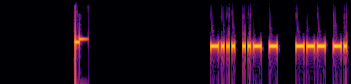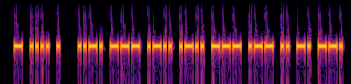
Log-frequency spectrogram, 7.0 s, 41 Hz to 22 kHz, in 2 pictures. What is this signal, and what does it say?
Morse code, heard as a keyed tone, about 41 wpm, 700 Hz. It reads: BUT ON THE FOLLOWING
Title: Sentences from Top 1000 Words - Review Part 4 - 45wpm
